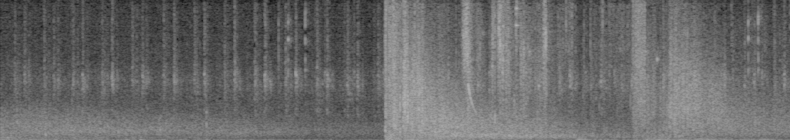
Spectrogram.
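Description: Gunfire from a gun in the Combat Mission Red Thunder war game crackles at a distance under a constant background bed, then grows louder with sharp bursts.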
